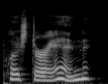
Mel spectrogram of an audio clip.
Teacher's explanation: push in 하면서 강세 주고 내려갔다 올라가기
